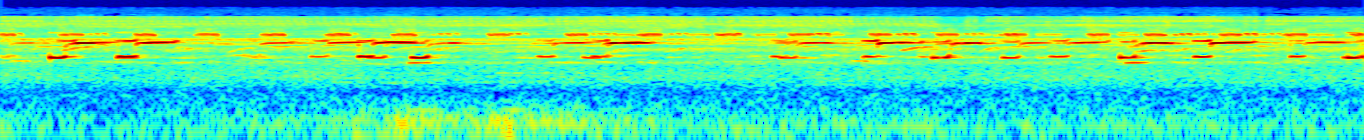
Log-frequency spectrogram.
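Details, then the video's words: Coquí frogs calling at night in Venezuela and Puerto Rico: many overlapping callers giving short whistled notes and quick upward-sliding chirps, uneven rhythm, over a steady high insect buzz. "Sonidos de Ranitas de Venezuela 🇻🇪 y Puerto Rico 🇵🇷 "Coquí""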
